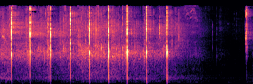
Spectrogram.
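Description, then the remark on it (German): Audience applause welcoming two guests as they come to the front: a dense bed of clapping with about nine loud, evenly spaced claps riding on top in a steady rhythm, fading out after about four seconds into near silence. “Kommt doch bitte jetzt nach vorne und gebt ihnen einen Applaus.”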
